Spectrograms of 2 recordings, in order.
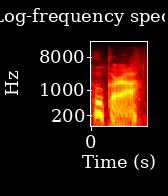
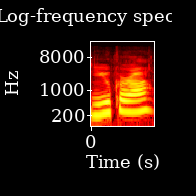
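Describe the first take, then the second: First: The word starts with an H sound. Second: The word starts without an H sound. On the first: "I pronounce it heuchera" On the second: "with the H silent"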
